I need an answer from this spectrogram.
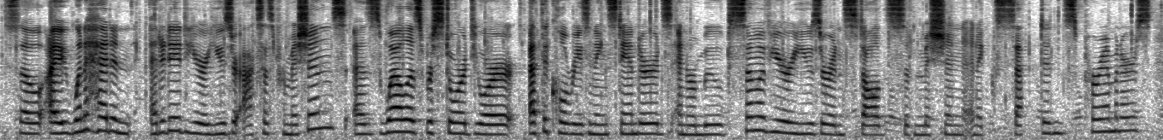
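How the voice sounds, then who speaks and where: A woman playing a weary female tech-support agent who talks haltingly, with many fillers. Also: mid-range voice, a little hiss or hum, natural voice. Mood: hesitant.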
